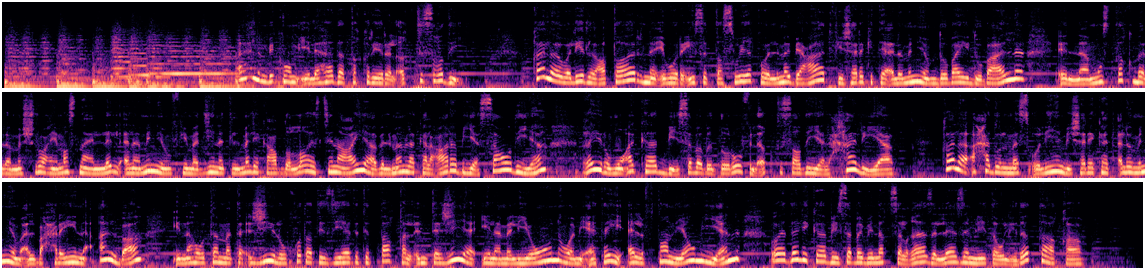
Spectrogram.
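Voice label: Arabic Corporate; GoLocalise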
